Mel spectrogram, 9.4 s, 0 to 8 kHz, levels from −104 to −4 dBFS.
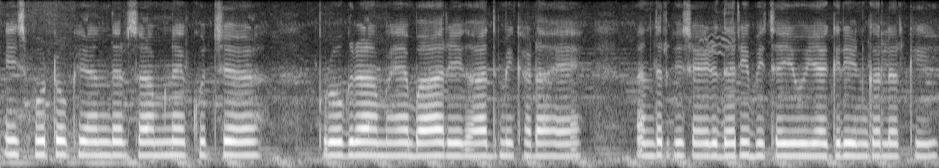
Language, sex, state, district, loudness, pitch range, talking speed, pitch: Hindi, female, Rajasthan, Bikaner, -14 LUFS, 225-235 Hz, 145 wpm, 230 Hz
